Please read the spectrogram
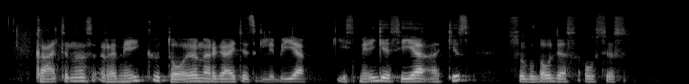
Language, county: Lithuanian, Kaunas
